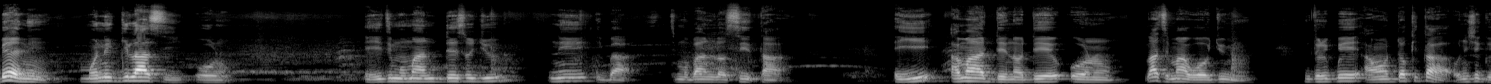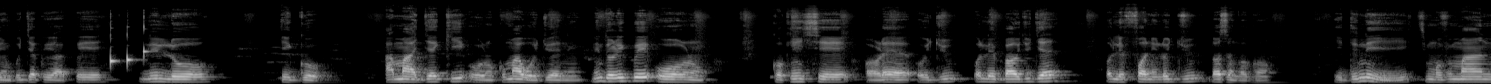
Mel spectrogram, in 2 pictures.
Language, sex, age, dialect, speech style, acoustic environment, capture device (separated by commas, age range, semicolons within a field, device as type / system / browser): Yoruba, male, 25-34, Nigeria - Nigerian Standard, happy, music; nature, mobile / Linux / Chrome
